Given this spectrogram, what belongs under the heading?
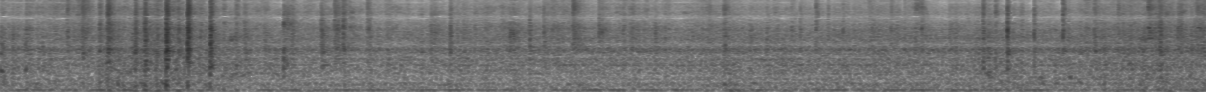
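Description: Pigeons coo softly and steadily at a rooftop loft, a faint, low, rolling murmur with no voices.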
